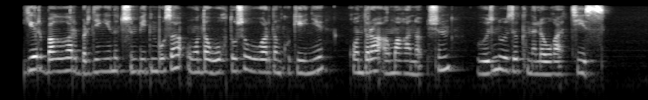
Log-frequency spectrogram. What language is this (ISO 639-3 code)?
kaz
